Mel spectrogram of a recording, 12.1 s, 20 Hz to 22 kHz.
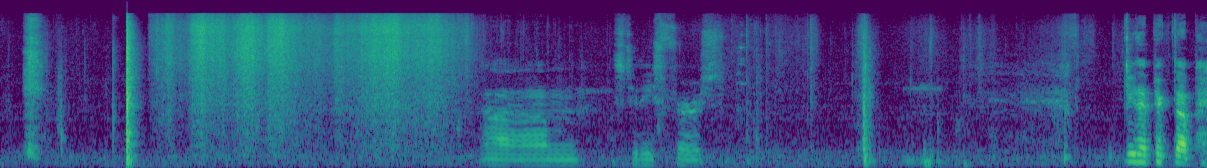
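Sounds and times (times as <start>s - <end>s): books rustling: 1.5s - 4.9s.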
